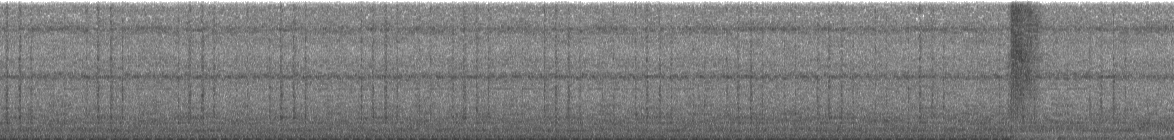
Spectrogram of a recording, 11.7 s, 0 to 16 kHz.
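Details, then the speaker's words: Small air compressor used with a laser engraver, cycling on during engraving: even low hum with light chatter, then shuts off cleanly; runs normally and fairly quietly. "little air compressor will keep kicking in that their first drop thankfully is not as noisy as average 50 meter air compressor can tend to come from a dental surgery"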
